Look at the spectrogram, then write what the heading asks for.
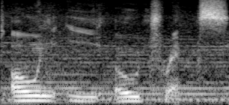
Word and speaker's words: Oneohtrix: It was Zek who introduced me to OPN, then pronounced Oneohtrix, and Eric Copeland and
